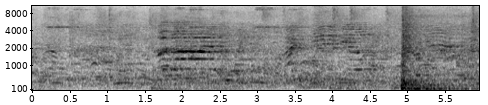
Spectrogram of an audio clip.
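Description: A woman speaks into a microphone over a loudspeaker in a large echoing room.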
